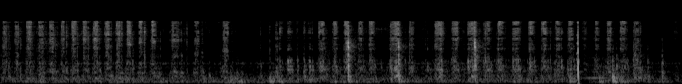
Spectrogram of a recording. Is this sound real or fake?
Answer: real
